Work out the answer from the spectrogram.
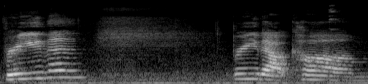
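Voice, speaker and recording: A woman with a high voice teaches yoga to young children in an encouraging singsong. She takes it very slowly, spelling out each step in simple words. She sounds some way from the mic in an echoey room. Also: animated, fairly bright tone, a little hiss or hum. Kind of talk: instructing young children through poses, step by step. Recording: echoey room, distant mic, music behind.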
